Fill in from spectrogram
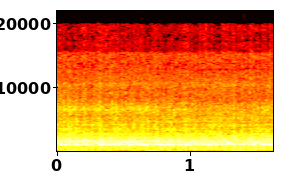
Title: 04 CTS nasty whining noise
